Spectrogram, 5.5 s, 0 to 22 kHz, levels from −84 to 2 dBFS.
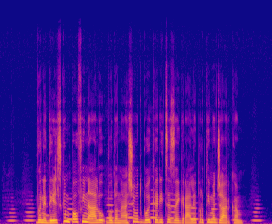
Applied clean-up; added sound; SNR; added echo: none; Wind instrument, woodwind instrument; 12 dB; none.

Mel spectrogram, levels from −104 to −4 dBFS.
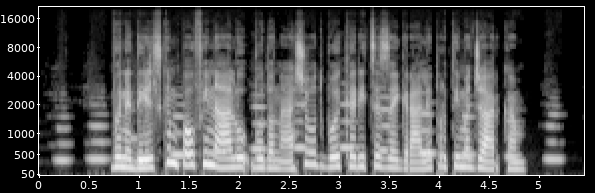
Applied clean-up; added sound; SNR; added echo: classical method spectral subtraction.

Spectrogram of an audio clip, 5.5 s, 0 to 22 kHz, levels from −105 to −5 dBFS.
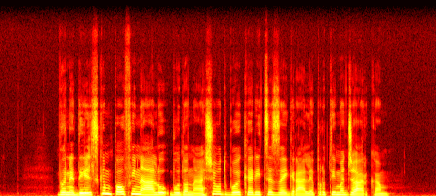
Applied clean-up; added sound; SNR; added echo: none; none; none; none.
